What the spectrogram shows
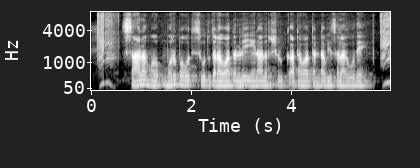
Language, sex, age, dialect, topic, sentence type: Kannada, male, 25-30, Mysore Kannada, banking, question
